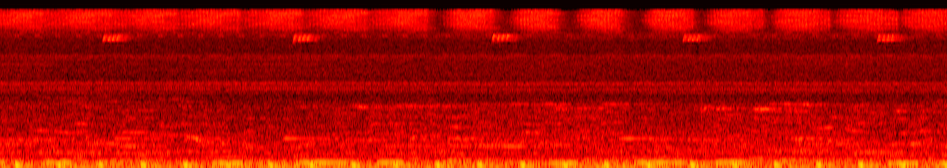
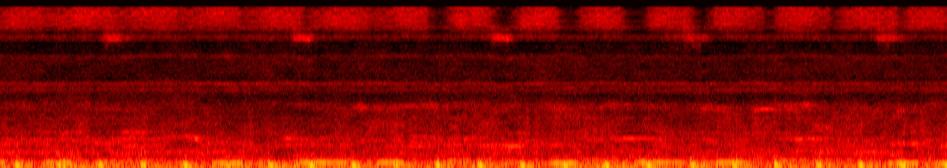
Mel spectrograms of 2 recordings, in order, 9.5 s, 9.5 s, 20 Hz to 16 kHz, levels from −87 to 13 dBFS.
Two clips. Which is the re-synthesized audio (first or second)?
second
